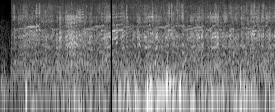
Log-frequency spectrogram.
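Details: A meadow full of geese on the Dutch island of Ameland: a dense, overlapping chorus of honks from many birds, with wind rumbling low underneath throughout.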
